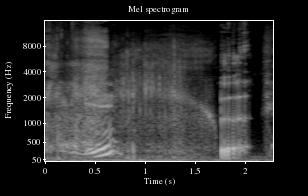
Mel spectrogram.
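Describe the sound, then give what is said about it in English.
A loud, drawn-out burp after a big gulp, with a low, croaky voiced tone, followed by a short pause and a brief vocal sound, with no words spoken. “Oops, pardon.”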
